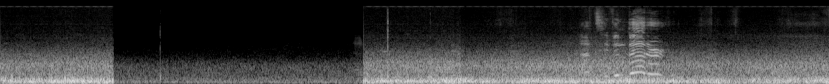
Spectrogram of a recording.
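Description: Steady low outdoor rumble that drops out abruptly about a second in and comes back about two and a half seconds later. A brief voice-like sound about six seconds in.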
